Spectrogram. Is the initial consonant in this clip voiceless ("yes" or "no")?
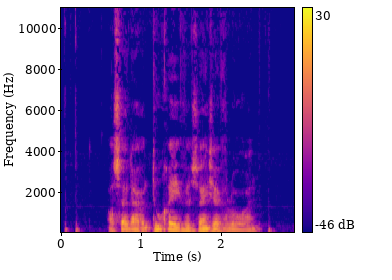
no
